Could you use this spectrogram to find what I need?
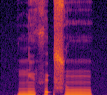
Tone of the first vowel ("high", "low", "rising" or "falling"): falling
